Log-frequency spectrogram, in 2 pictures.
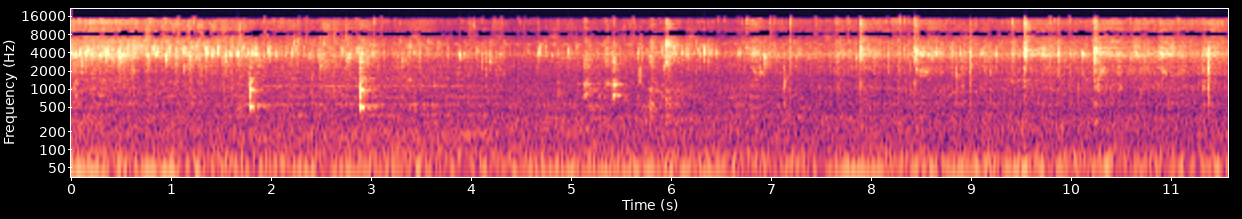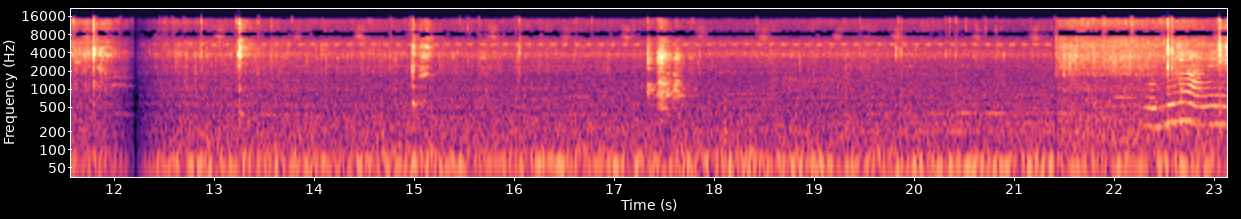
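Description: Chopped onion sizzling in hot oil with cloves and small cardamom pods in a village kitchen, a steady close crackle with occasional stirring scrapes throughout, briefly cutting out midway.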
